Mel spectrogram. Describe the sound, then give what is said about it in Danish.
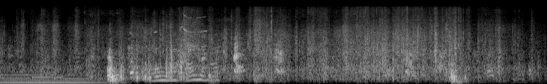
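Several hunting dogs, a cocker spaniel and a couple of labrador retrievers, whimper and whine in short, high-pitched bursts over a steady outdoor background with a low rumble at the start and faint voices. “Altså nu de her, vi har med her, det er jo bare en kokkerspaniel og et par labrador retriever og det er jo ikke, det er jo ikke, det er jo ikke tyske hunde.”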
